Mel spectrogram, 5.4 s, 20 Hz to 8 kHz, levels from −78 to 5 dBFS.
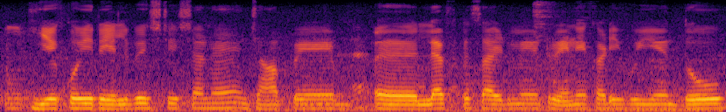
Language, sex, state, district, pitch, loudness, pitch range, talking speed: Hindi, male, Madhya Pradesh, Katni, 125 Hz, -13 LUFS, 120-130 Hz, 175 wpm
